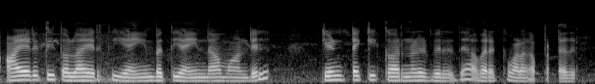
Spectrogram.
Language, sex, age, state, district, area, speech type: Tamil, female, 18-30, Tamil Nadu, Coimbatore, rural, read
